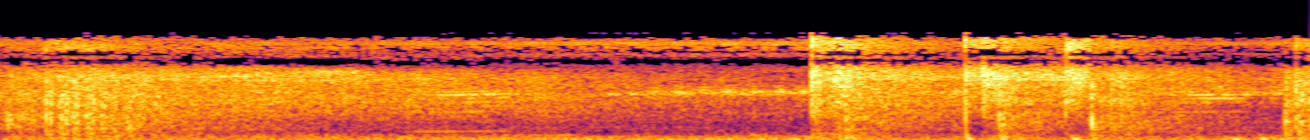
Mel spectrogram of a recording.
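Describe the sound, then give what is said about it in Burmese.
Gunfire from heavy weapons at night in Loikaw: a few sharp, cracking reports break through a low, hissing background after a quieter stretch. The shots are fairly faint overall. “လွိုင်ကော်မှာတင်းကနွေနဲ့ညကတနက်နဲ့ပစ်ခတ်ခဲ့တဲ့အတန်တွေကို Citizen Journalist အူရိုက်ကူးထားတဲ့ဗီဒီယိုထဲမှာတွေ့ရပါတယ်”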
